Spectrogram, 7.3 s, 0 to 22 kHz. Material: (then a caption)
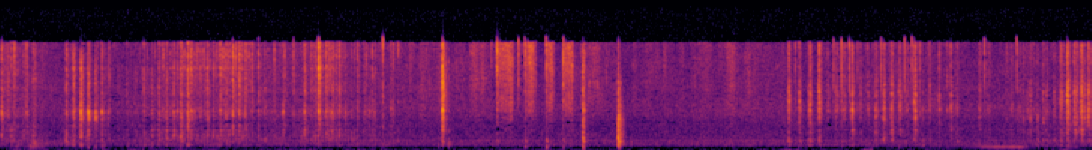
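Waxed paper. A thin wooden stylus scratches the black wax coating off a flat A4-sized scratch-art card with a colored holographic base, lying in a book on a table while fingertips hold it steady. The short strokes make quiet, dry, bright scratching and crisp little ticks, with a few sharper clicks standing out.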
